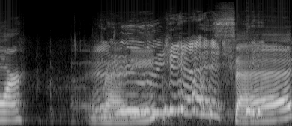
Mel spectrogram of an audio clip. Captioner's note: student laughs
